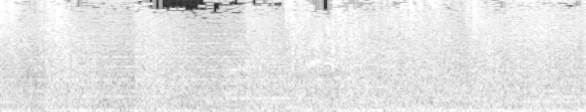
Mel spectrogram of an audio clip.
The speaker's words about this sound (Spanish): Da una pistola a Ivy. Ambos disparan.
